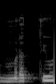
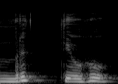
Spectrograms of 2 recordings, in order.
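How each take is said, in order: First: The word ends plainly on the vowel 'u'. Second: The word ends with an echoed 'hu' after 'u'. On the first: The speaker calls it wrong. "मृत्यु नहीं" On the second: The speaker calls it right. "मृत्युहु ऐसा बोलेंगे"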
